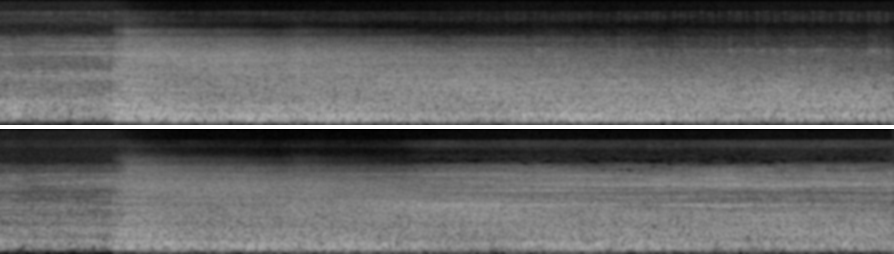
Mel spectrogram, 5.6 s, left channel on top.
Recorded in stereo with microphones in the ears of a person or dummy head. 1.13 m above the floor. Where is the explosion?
5° left (ahead or behind), 2.5 m.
